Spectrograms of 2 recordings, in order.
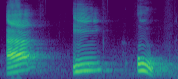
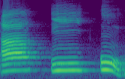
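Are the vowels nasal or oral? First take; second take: oral; nasal. First: The vowels come from the throat, not nasal. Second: The vowels are pushed through the nose. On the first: The speaker calls it right. "Yang pertama dia dari dalam" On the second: The speaker calls it wrong. "jangan dimasukkan ke hidung. Jangan A, I, U. Tidak boleh"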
